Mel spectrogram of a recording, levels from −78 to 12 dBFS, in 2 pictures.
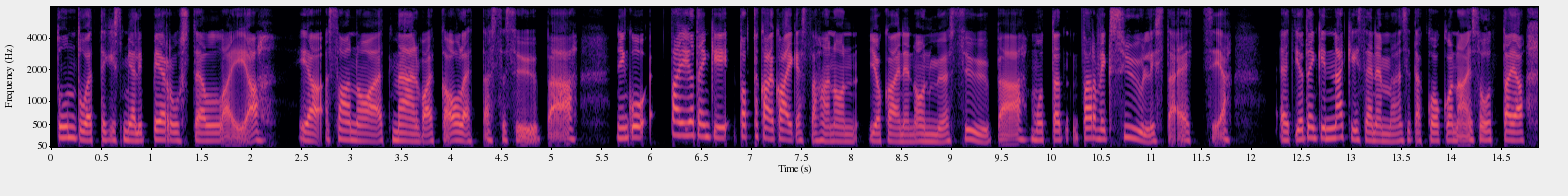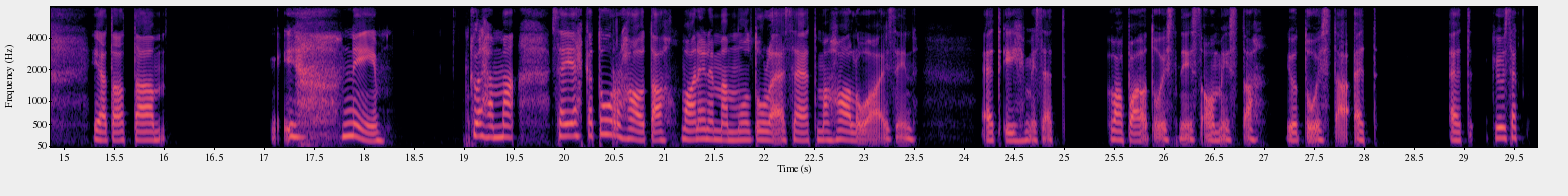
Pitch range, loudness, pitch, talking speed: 170-225 Hz, -22 LUFS, 185 Hz, 130 wpm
